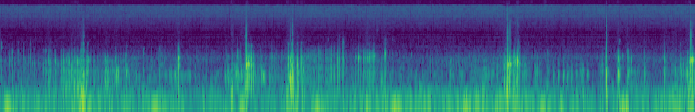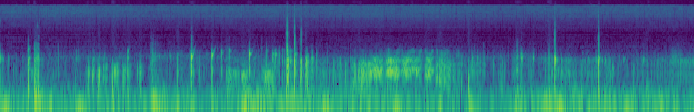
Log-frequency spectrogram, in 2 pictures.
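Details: Continuous low gurgling and rumbling with frequent brief pops from an animal's abdomen, recorded with its heartbeat: borborygmi (stomach growling).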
